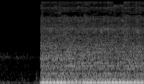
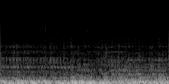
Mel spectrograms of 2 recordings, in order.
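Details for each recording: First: BMW E30 Touring with an M44B19 swap, after sealing the gasketless exhaust joint with Bardahl exhaust paste: the engine starts and settles into a steady deep idle with no puffing at the joint; the leak is gone and the car is very quiet. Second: BMW E30 Touring with an M44B19 swap on an ethanol map, cold start at 20°C: deep, steady idle with an audible buzzing vibration through the body that stops once driving a bit; the cause is not yet identified.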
